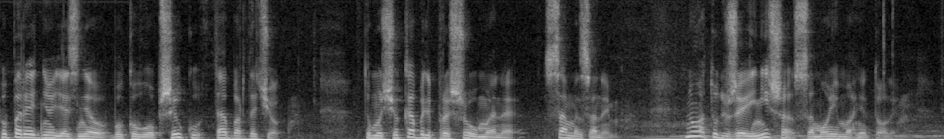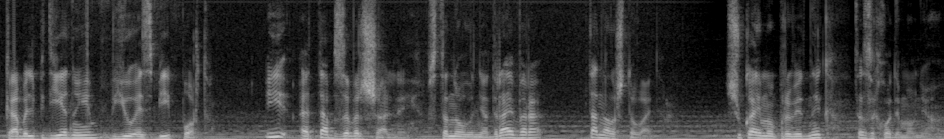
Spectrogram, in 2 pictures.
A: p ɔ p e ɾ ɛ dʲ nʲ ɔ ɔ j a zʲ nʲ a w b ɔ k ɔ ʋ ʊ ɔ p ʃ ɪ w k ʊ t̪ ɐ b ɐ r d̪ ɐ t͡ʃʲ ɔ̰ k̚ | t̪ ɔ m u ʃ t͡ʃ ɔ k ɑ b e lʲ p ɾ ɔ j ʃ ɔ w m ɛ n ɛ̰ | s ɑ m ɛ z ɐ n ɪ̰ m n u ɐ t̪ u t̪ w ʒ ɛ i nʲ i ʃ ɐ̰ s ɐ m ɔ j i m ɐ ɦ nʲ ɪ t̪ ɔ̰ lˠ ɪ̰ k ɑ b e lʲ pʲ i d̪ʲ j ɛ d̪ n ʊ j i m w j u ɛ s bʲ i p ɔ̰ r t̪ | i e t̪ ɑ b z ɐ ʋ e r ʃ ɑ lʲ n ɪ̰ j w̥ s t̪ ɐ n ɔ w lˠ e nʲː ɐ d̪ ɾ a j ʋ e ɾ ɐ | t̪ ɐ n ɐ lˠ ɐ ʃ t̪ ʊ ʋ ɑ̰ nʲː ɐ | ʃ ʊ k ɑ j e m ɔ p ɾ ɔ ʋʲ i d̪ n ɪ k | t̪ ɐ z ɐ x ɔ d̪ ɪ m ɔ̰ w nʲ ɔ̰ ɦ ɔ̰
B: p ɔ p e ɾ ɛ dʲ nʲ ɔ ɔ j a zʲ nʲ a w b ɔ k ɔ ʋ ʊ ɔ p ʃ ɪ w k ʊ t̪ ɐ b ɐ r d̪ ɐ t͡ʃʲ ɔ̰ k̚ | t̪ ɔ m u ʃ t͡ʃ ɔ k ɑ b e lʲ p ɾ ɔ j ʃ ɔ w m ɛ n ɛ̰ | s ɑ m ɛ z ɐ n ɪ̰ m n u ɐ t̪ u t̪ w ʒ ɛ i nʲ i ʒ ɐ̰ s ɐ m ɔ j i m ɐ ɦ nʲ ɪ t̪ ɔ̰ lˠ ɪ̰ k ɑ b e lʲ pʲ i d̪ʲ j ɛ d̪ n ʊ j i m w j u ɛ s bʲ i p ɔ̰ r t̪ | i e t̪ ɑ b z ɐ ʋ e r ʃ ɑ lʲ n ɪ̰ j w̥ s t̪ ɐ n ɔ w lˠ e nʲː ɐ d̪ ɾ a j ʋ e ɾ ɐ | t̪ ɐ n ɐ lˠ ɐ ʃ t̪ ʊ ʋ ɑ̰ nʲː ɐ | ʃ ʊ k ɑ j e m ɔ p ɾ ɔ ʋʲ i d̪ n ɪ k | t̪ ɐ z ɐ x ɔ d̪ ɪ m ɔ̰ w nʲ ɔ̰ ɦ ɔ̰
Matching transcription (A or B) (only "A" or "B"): A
